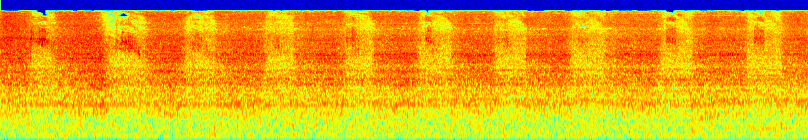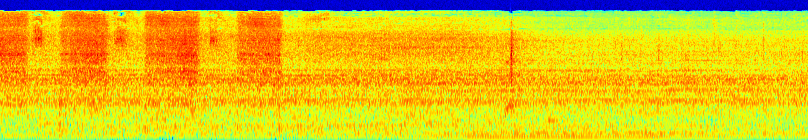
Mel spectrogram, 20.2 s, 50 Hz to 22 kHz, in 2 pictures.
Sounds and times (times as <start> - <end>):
Drill: 0.0 - 16.6.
